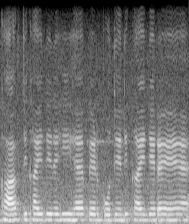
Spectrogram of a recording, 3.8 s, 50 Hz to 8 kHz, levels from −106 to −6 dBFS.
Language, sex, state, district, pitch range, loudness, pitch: Hindi, male, Haryana, Charkhi Dadri, 205-210 Hz, -17 LUFS, 205 Hz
